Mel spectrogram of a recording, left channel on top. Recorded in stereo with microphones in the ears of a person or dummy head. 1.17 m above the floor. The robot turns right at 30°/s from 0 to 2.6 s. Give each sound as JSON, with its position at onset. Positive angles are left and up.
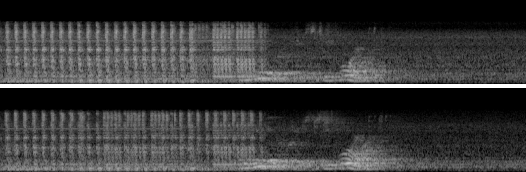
{"t": 2.3, "sound": "a woman speaking", "side_deg": -10, "distance_m": 9.5}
